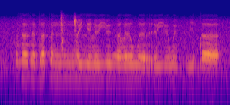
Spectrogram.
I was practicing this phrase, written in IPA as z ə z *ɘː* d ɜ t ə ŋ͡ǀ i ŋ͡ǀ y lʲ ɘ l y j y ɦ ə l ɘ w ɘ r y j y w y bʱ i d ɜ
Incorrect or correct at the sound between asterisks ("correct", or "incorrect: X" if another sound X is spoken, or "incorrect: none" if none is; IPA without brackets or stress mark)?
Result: incorrect: ɘ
